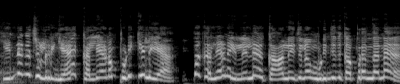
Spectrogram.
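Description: A woman voicing a proud young office-working groom with a Kanyakumari Tamil accent in an animated cartoon. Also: mid-range voice, no echo, dull audio, faint music behind, lightly acted. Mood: indignant. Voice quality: quick, indignant.

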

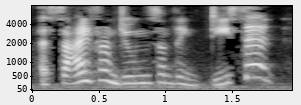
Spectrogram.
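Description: A woman's voice: high-pitched, big pitch swings, brisk, bright, forceful tone, no room sound, heavily acted, poor audio. A woman voicing an earnest male elephant scientist and worried father in an audiobook. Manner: earnest, pleading.

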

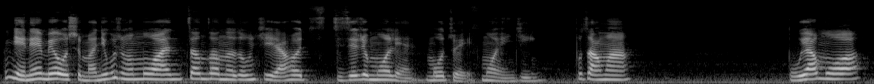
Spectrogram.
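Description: A woman's voice: on the high side, moderate pace. A woman from Anhui scolding her toddler at home, repeating baby talk. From Anhui, China.

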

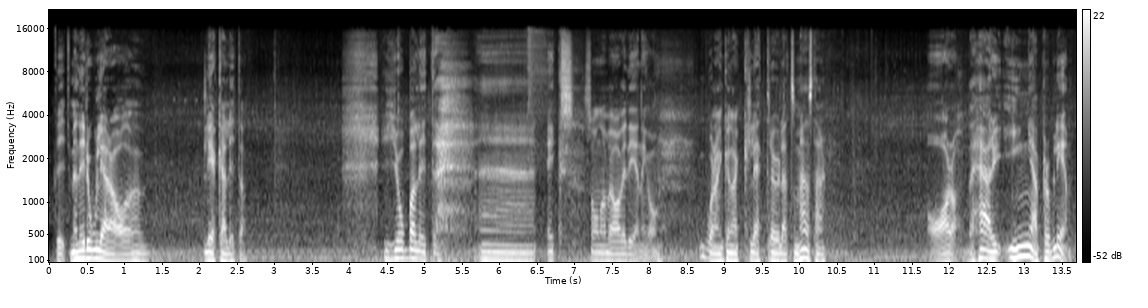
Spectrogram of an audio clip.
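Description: A man's voice: fairly low pitch, darkish tone, slight background noise. A man with a Swedish accent giving casual let's-play commentary, chatting and muttering to himself as he plays. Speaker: gaming YouTuber.

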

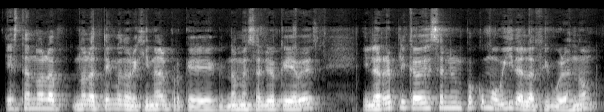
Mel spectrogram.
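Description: Mellow-voiced man showing stickers. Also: a little high, fast, highs cut off. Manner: chatty, stumbles over foreign player names. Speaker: sticker collector vlogger. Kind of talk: casual show-and-tell.

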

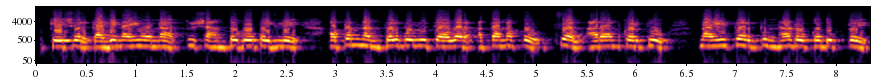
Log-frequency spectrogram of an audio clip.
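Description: A woman reading the lines of a caring young husband who scolds and teases his wife, in her own high voice. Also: level tone, measured pace, a little mellow, low-quality recording. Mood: worried, scolding. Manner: scolding and teasing.

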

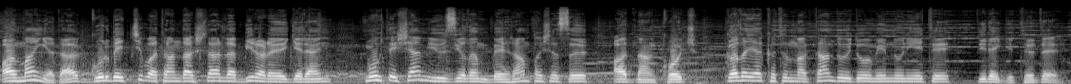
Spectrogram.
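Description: A man's voice: medium pitch, animated, normal speed, a little mellow. A man reading a scripted event report as a voice-over narrator. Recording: voice-over with clear music behind. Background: music.

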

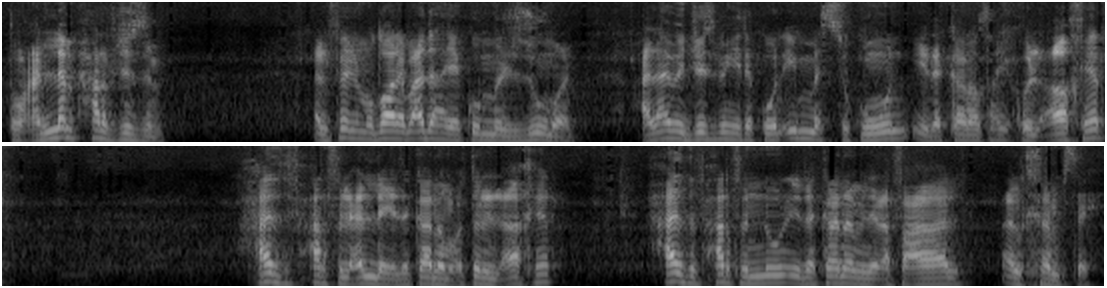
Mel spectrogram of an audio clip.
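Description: A man teaching, running briskly through the topics of a lesson and pausing on fillers and self-corrections. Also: medium pitch, darkish tone. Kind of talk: lesson overview.

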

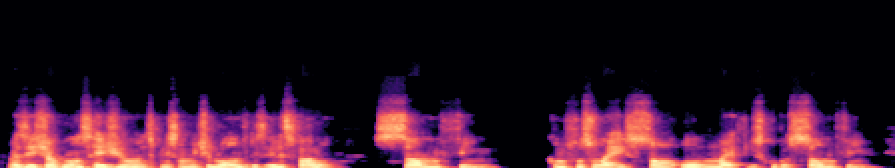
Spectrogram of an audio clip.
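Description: Talking fast in a husky voice on the high side, a Brazilian Portuguese-accented man leads an online English lesson. He explains points, reads the chat aloud, and responds to students by name, all over lo-fi, dull-sounding audio.

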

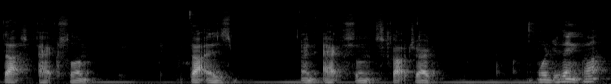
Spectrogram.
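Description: Young guy, lowish voice, chatty home food vlogger, talks while chewing. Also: a little slow, darkish tone. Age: young adult. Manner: chatty, rambling, mouth often full while chewing. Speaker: food reviewer. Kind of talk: casual food review vlog. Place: living room at home, indoors. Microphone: camera close in front.

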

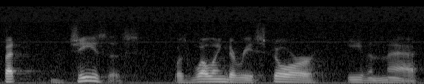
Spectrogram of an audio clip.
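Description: Slow and darkish in tone, a fairly low-pitched middle-aged pastor reads scripture with building emphasis during a sermon in a church sanctuary. There's a long reverb from the church and a faint hum.

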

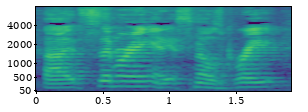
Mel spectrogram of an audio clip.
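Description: A man's voice: on the high side, normal speed, sharp tone. Rambling man hosting a home cooking show. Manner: rambling, many fillers and restarts. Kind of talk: casual cooking talk to camera. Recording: echoey room.

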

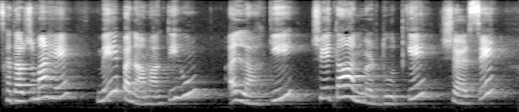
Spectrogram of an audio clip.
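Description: Woman teacher, high voice, patient nursery Quran lesson, roomy long-reverb sound. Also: very animated, takes it slowly. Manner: patient, repeats "thik hai" often; speaks gently to small children. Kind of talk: children's Quran reading lesson.

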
